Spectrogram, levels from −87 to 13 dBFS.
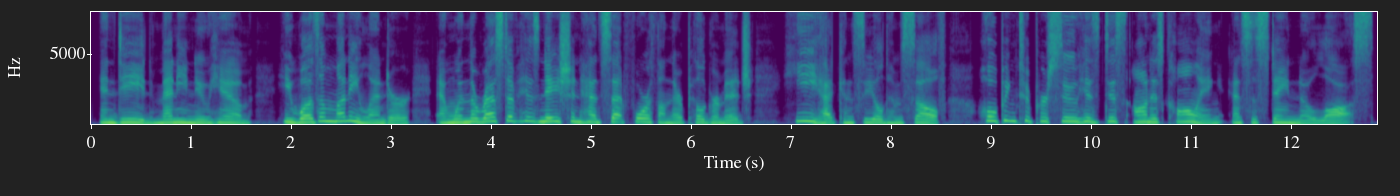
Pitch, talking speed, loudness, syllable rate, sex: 225 Hz, 170 wpm, -18 LUFS, 4.5 syllables/s, female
